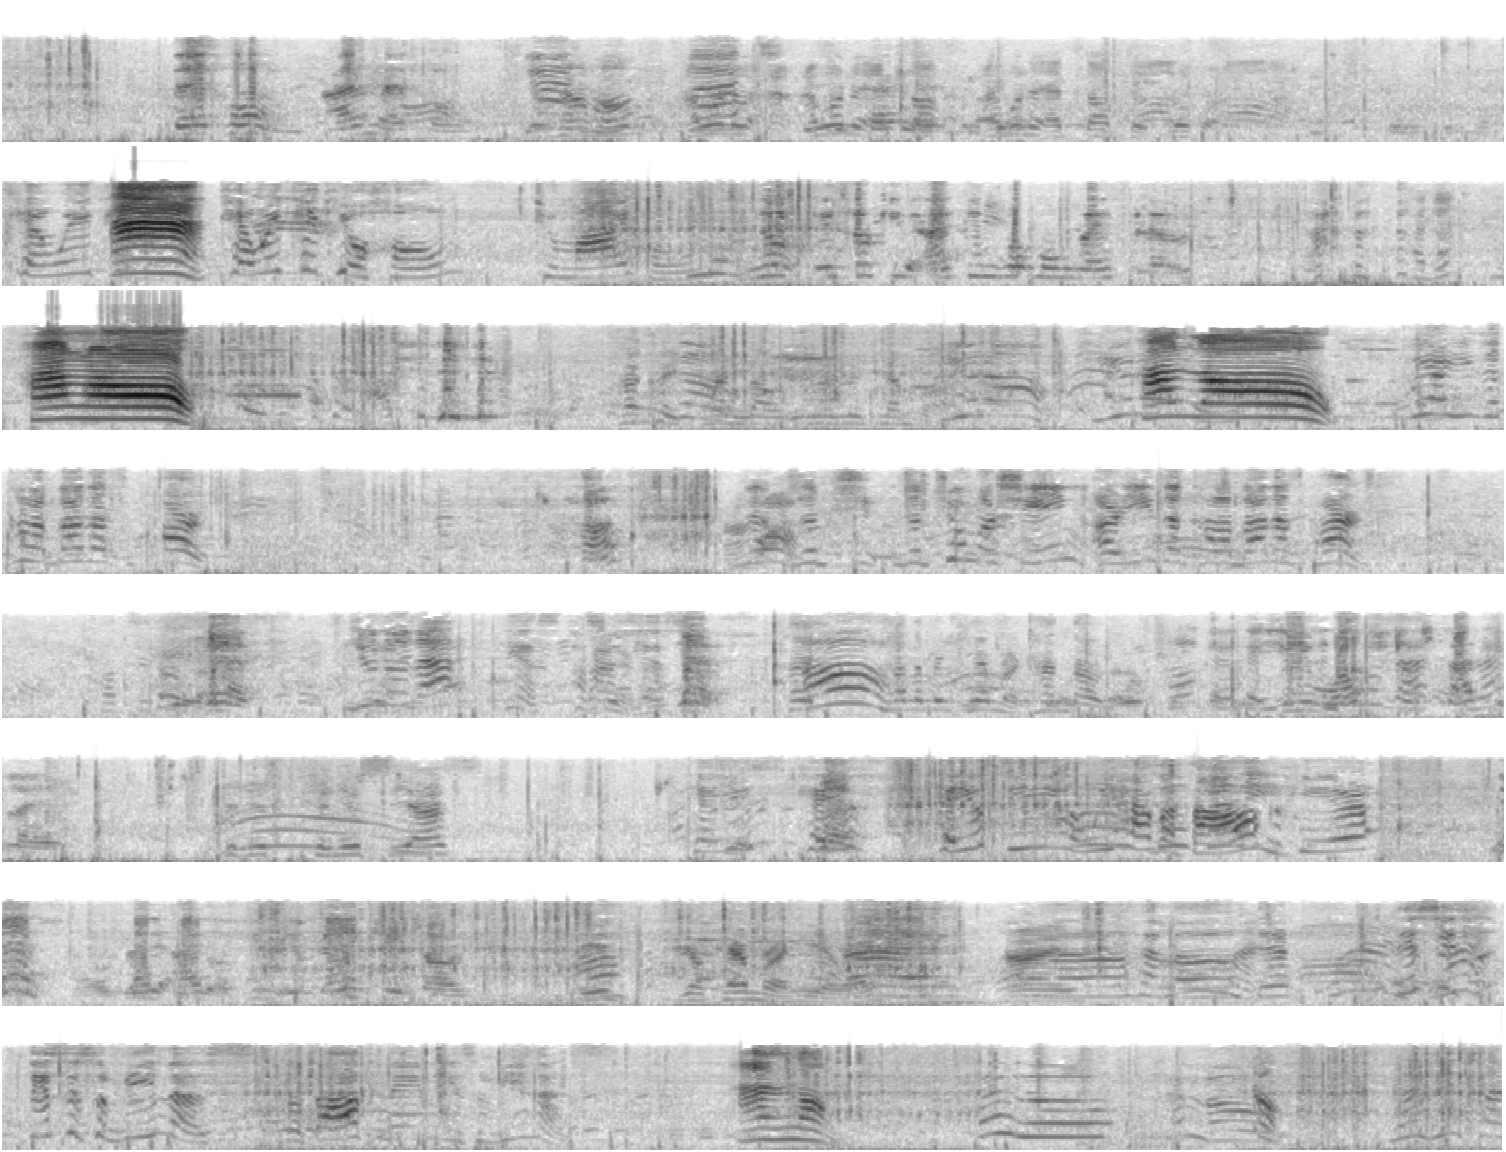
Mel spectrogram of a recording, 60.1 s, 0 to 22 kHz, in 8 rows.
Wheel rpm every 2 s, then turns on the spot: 10, 0, 0, 0, 0, 20, 0, 0, 10, 20, 10, 0, 10, 0, 0, 0, 0, 0, 0, 0, 0, 10, 0, 20, 20, 0, 0, 10, 10, 10.
10-12 16-20 24-26 42-44 46-50 54-60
